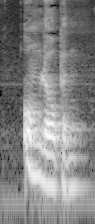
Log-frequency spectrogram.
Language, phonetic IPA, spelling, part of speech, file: Dutch, [ˈɔm.loː.pə(n)], omlopen, verb / noun, Nl-omlopen.ogg
- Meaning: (verb) 1. to walk around, to make a detour 2. to knock down or knock over by walking; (noun) plural of omloop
